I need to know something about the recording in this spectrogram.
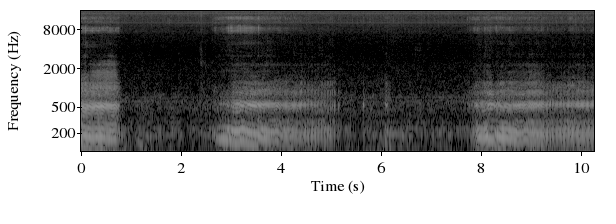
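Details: Sleeping cat's everyday snoring, unedited audio: loud, rough, rattling snores in slow breathing cycles with quieter gaps.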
